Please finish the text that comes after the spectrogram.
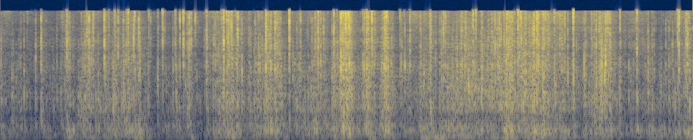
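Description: A sealed crinkly plastic bag being handled and rustled up close, a continuous crackling with sharp bursts, steady for a few seconds with no voices.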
